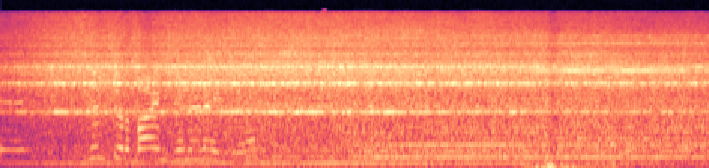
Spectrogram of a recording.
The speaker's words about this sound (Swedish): Det är också ett av Mellanösterns allra vanligaste ljud, det här brummandet från elgeneratorer.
